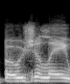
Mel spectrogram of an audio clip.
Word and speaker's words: Beaujolais: So I had this bottle of, I always feel like I'm pronouncing this wrong, Beaujolais wine.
